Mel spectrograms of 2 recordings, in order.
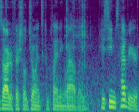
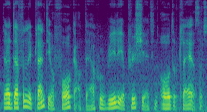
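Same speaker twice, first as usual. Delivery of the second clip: put-on gruff German accent, pitched higher; 3 semitones higher than usual. Old tinkerer greeting the player in a higher gruff German accent. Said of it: "high German voice".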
